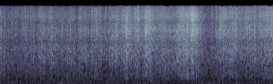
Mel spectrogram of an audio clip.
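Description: Thin clear plastic wrapper crinkling as it is peeled off a roll of pink poly mesh: a continuous crackling rustle, busiest around the middle.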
